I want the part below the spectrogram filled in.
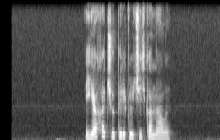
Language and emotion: Russian, neutral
